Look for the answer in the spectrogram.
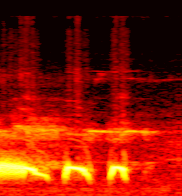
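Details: Spotted dove cooing in the earthy 'giọng thổ sấm thúc gù' style: a long, low, falling coo followed by two shorter arched notes, with a faint higher tone beneath.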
